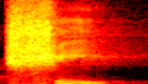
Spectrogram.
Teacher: Nah, makharijul hurufnya atau tempat keluar suaranya yaitu tengah-tengah lidah bertemu dengan langit-langit mulut. Jadi bagian tengah lidah itu terangkat sampai menyentuh langit-langit mulut kita. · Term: huruf shin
